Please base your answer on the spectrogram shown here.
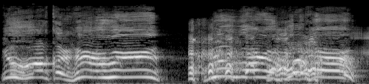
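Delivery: high, very loud muffled yell; hammed-up impression of yelling through a gag; gagged yelling. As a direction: shout furiously through a gag. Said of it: "he's yelling at the lawyer".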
